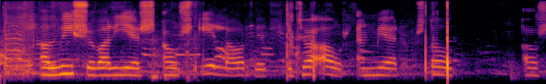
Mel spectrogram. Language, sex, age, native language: Icelandic, male, 18-19, Icelandic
